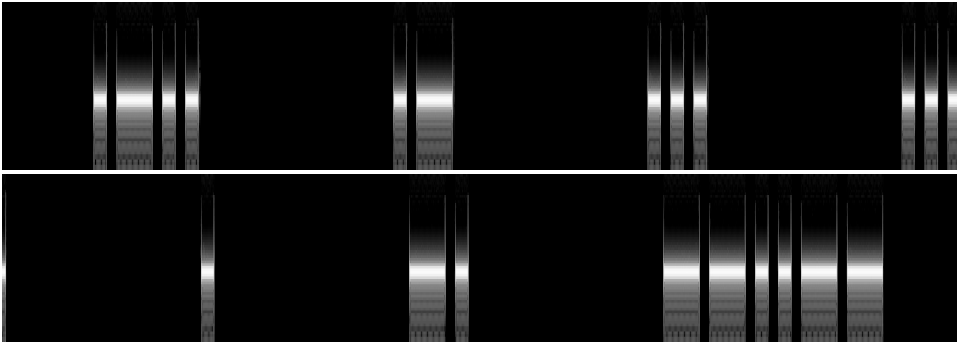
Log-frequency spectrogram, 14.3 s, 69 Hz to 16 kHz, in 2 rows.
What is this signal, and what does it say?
Morse code, heard as a keyed tone, about 14 wpm, spaced as for 5 wpm, 680 Hz. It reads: LASSEN,
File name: Morsekurs / Witze / Witz 04. Januar 2022, 25 F70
